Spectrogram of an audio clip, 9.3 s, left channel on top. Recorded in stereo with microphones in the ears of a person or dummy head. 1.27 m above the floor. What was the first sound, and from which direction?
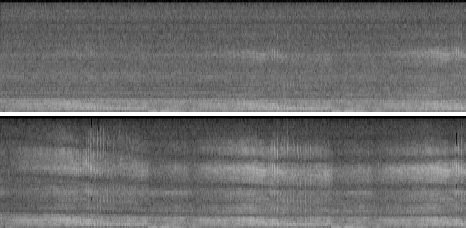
A motorcycle, 85° right.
